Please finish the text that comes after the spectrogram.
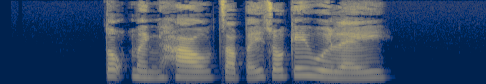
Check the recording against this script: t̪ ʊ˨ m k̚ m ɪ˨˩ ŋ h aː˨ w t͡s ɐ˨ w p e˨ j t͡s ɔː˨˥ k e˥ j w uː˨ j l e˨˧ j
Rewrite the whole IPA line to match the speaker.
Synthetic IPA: t̪ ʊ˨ k̚ m ɪ˨˩ ŋ h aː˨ w t͡s ɐ˨ w p e˨˥ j t͡s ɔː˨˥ k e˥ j w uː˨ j l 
